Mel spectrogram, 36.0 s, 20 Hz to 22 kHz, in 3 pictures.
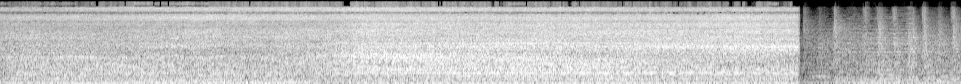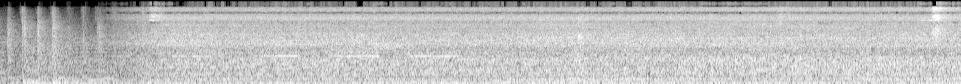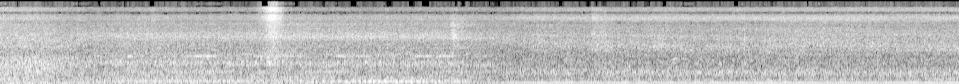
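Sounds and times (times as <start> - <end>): diesel engine running: 0.0 - 10.0, 13.2 - 36.0
reversing alarm beeps: 14.1 - 19.4, 24.4 - 30.5.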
